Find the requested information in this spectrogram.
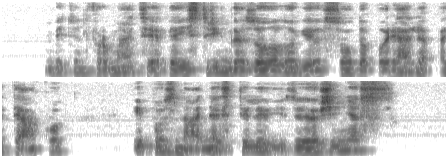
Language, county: Lithuanian, Šiauliai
